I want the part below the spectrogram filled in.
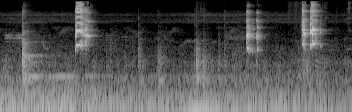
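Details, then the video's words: Lovebirds of a breeding pair calling with scattered harsh, piercing chirps: one early, then a double chirp late on, over faint low background noise. "Lovebirds chirping sound"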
